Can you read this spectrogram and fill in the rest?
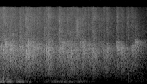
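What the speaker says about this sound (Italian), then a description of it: "la signora applaude" A woman claps at a Lega political gathering in Pordenone, Friuli Venezia Giulia, a fairly faint, steady patter of applause lasting about three seconds with no voices.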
